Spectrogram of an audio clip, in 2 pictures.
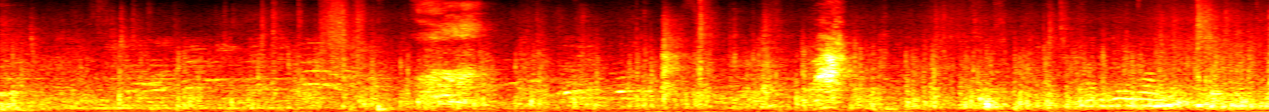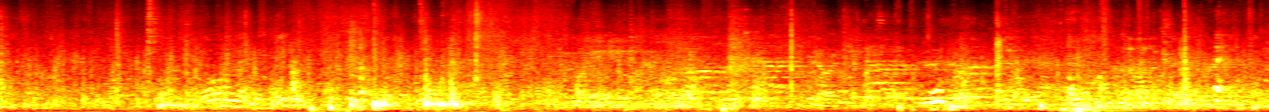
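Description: Indistinct voices of a lacrosse team walking in gear down a corridor, with scattered footsteps and light clicks of equipment.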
